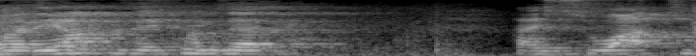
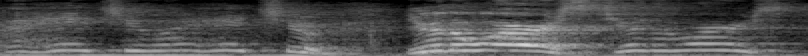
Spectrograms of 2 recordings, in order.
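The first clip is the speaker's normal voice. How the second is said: mock echo; 9 semitones higher than usual. The valley echoes the kid's anger, faint. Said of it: "they're hearing back".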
